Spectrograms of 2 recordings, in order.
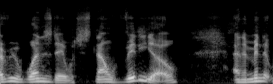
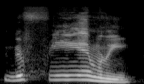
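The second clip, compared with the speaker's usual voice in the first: silly mock voice; 11 semitones higher, slower than usual. Echoing in silly voice.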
